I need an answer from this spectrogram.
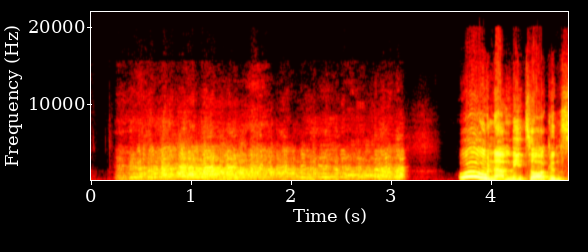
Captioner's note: audience laughing sound effect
